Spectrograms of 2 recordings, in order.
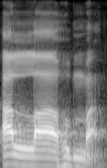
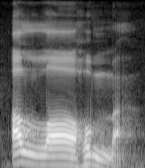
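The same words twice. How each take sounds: First: The l sound is light and thin. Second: The l sound is heavy and dark. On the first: The speaker calls it wrong. "Enggak boleh dibaca Allahumma" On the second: The speaker calls it right. "tapi Allahumma"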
